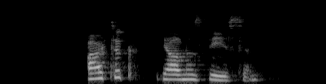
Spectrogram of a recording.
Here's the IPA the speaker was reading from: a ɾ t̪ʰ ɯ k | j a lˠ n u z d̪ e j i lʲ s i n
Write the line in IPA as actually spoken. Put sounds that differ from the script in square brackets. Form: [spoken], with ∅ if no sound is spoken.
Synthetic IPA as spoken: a ɾ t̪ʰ ɯ k | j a lˠ n [ɯ] z d̪ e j i lʲ s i n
